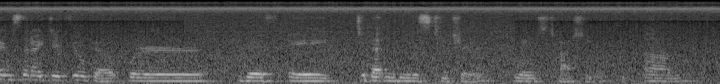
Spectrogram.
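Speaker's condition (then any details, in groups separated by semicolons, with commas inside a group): No condition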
